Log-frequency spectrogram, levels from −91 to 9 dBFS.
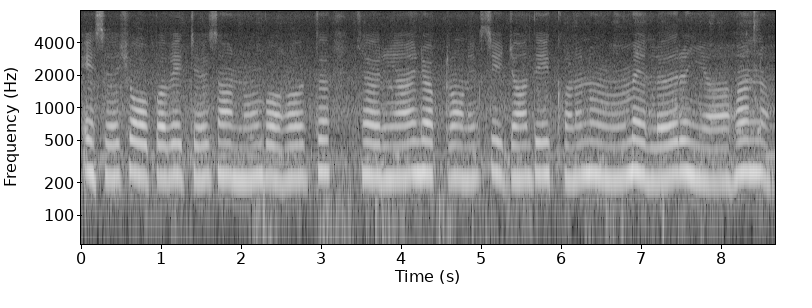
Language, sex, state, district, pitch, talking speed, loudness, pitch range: Punjabi, female, Punjab, Kapurthala, 225 Hz, 90 wpm, -15 LUFS, 220-235 Hz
